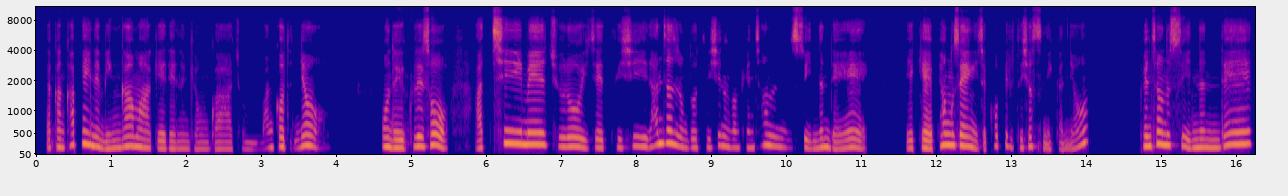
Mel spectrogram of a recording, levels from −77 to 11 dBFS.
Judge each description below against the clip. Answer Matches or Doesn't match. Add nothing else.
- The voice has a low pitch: Doesn't match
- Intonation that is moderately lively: Matches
